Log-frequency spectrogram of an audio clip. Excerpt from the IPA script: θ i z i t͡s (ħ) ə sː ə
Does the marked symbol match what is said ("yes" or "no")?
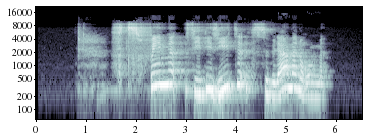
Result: no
